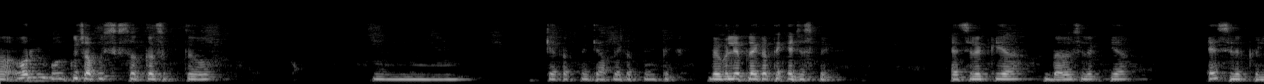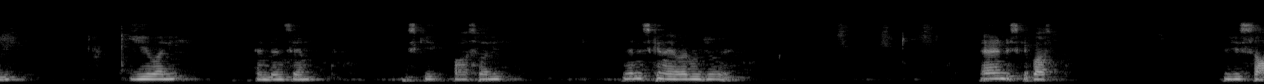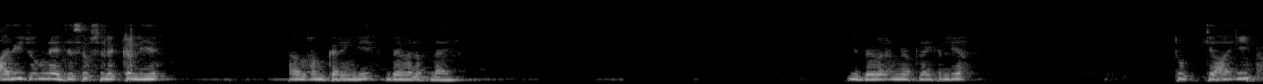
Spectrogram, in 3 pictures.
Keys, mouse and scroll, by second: 8.9-12.7 drag, 15.3 shift+click, 17.5 shift+click, 19.1 shift+click, 21.6 shift+click, 23.3 shift+click, 26.0 shift+click, 27.8 click, 35.1 click.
